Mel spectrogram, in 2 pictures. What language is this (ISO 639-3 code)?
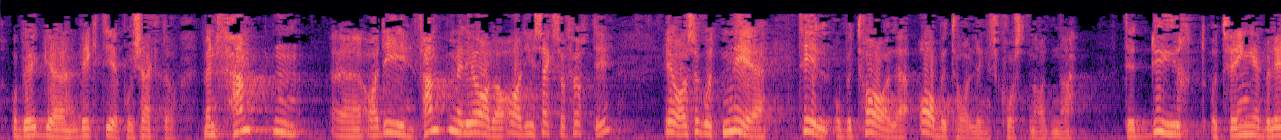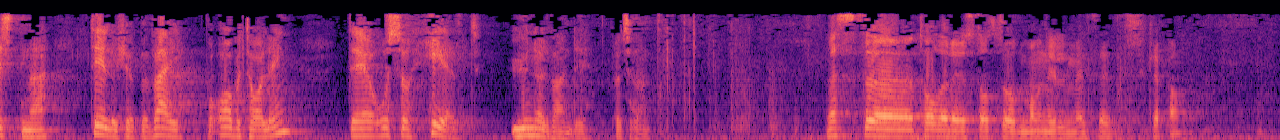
nob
